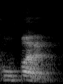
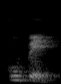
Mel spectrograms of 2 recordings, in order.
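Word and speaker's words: Couper: called CPE structures not Cooper R is silent that is called Coupe I can write in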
